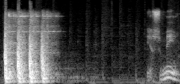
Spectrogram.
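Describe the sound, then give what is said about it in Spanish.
Four loud, rapid knocks on the door of a house in Orlando in quick, even succession, followed by a brief silence and then a short burst of someone speaking. “Yo estaba, cuando yo recién, recientemente, quizás tenía un año o dos viviendo en Orlando, tocan la puerta y no tocan el timbre, sino la puerta”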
